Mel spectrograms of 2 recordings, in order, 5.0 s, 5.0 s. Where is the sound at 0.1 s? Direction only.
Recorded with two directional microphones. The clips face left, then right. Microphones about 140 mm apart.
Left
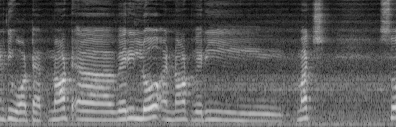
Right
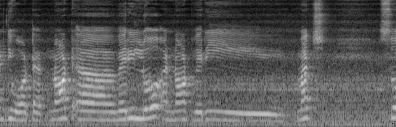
50° left (ahead or behind).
